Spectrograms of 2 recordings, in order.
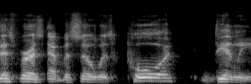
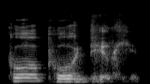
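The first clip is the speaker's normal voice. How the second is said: slow, higher, laughing Poor, poor Dillian; mock pity; 4 semitones higher, slower than usual. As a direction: stretch Poor, poor Dillian out in fake sympathy, laughing through it.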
